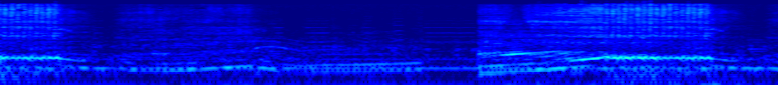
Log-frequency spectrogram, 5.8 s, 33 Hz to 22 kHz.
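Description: A V6 car engine playing back from a phone video, revving and droning with rising and falling pitch and a brief drop midway, heard through a small speaker.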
